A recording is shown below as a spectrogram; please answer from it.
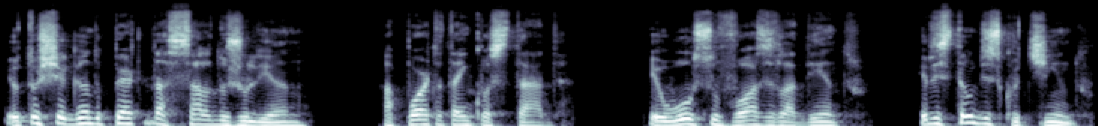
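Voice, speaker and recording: Man reading as a young woman under hypnosis, dreamy, trembling, lively pitch. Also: normal speed, close to an everyday voice. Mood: tense. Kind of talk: read-aloud soap recap.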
